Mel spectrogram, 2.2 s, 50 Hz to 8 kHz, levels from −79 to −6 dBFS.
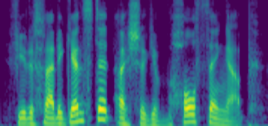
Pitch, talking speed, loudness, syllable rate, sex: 135 Hz, 320 wpm, -18 LUFS, 8.5 syllables/s, male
